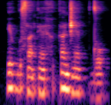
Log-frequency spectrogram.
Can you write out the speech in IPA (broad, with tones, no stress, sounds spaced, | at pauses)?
e˦ ɡʷ ə˧ s ã˧ k ɛ̃˧ h ə˦ k ã˦ d͡ʒ ɛ̃˧ | d ɔ˨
